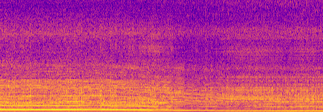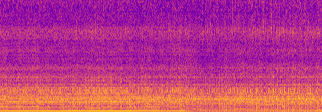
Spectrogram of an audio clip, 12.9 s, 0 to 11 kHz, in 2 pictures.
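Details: OS LA40 nitro glow two-stroke on a Balsa Max Thrust trainer, eBay engine stored months, first start after one turn, mixture leaned from rich: high buzzing scream drops smoothly as throttle eases, clean steady note without sputter; normal high-speed run.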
